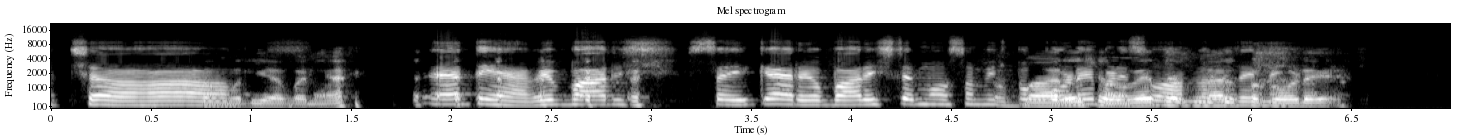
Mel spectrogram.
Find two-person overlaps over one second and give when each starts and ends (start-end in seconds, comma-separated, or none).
4.8-6.2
